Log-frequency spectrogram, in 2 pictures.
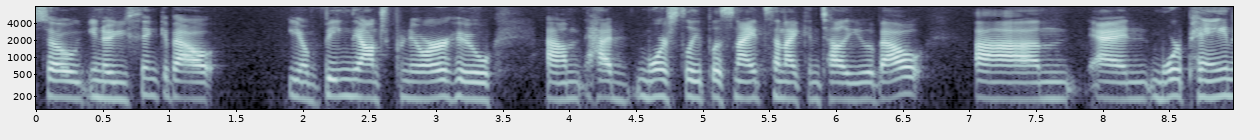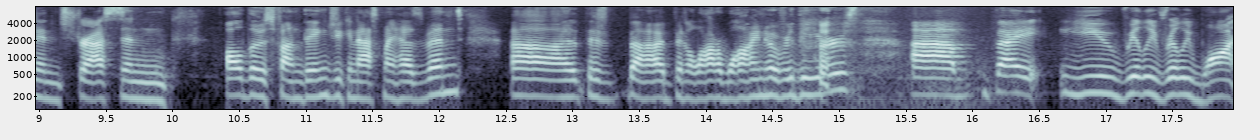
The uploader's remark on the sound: At Empire Startups’ New York Fintech Week Conference. Was able to record some interviews with some of the top speakers of the conference!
